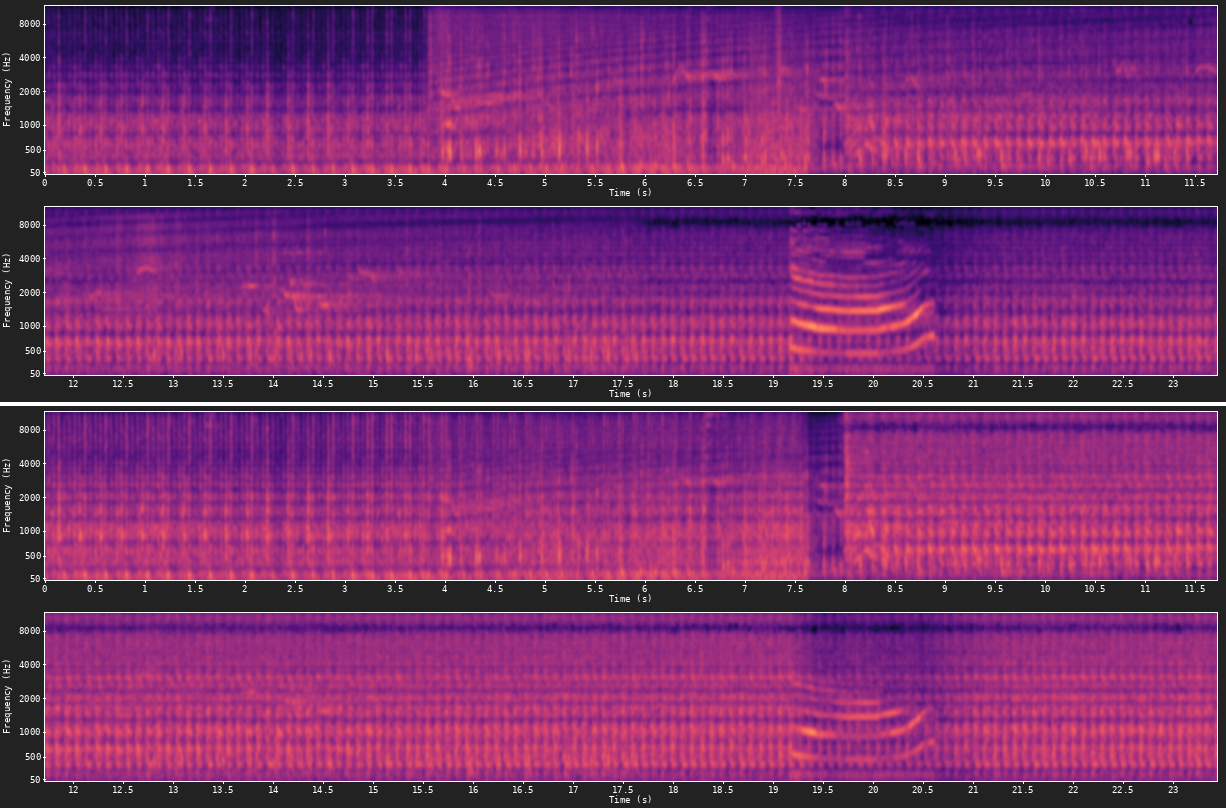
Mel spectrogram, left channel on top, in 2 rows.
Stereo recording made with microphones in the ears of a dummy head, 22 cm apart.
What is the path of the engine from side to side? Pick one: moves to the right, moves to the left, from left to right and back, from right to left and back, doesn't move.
doesn't move.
